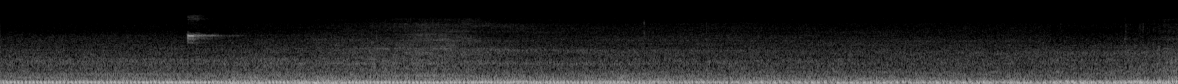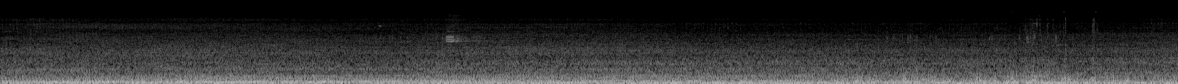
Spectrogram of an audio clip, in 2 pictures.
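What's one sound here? A motor scooter engine hums steadily while riding.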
